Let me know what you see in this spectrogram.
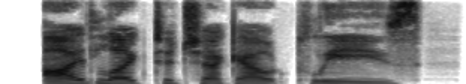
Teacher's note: Notice the smooth link between check and out.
